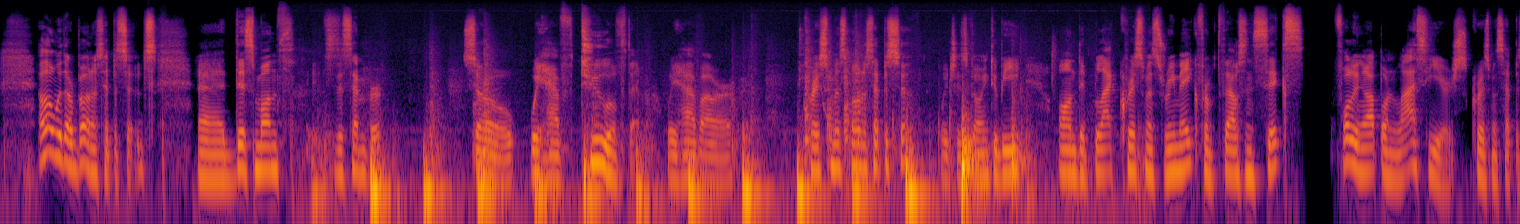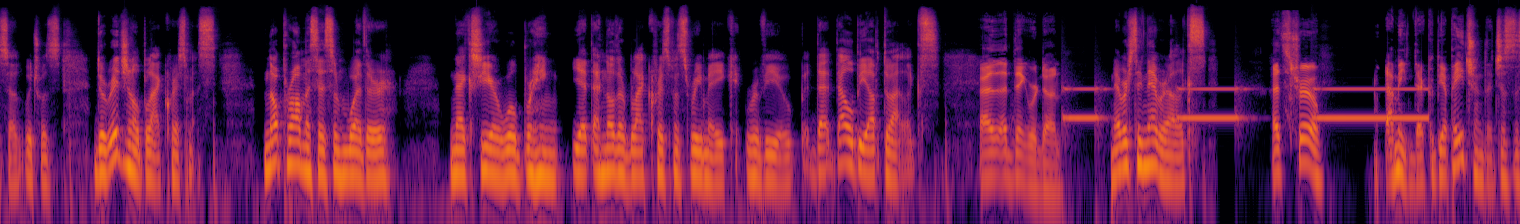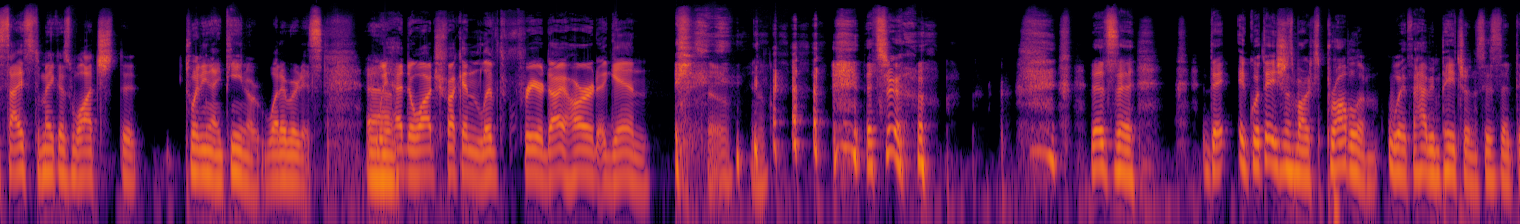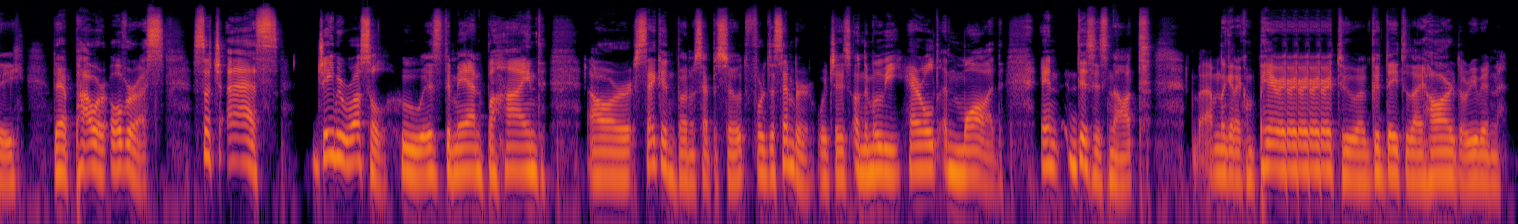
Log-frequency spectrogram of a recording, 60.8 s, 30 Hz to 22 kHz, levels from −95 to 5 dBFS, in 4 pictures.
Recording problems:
footsteps; loud; from 3.5 to 10 s; peak 6 dB above the speech
phone ringing; noticeable; from 26 to 30 s; peak 5 dB below the speech
audio stuttering; at 58 s

